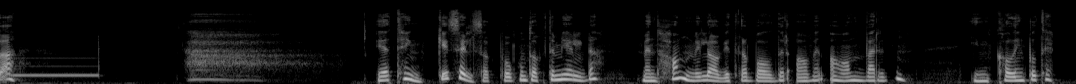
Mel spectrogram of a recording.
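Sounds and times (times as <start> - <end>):
speech: 0.0 - 0.3, 3.8 - 10.7
electronic phone ringing tone: 0.0 - 1.0
loud breathy sigh: 1.8 - 3.6.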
